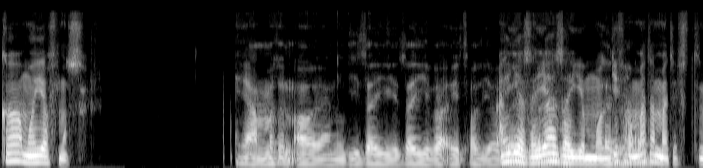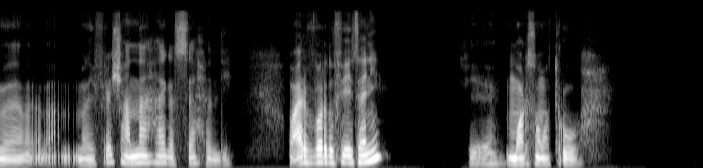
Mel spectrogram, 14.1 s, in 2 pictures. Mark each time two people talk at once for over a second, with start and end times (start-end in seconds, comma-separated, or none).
5.0-6.5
